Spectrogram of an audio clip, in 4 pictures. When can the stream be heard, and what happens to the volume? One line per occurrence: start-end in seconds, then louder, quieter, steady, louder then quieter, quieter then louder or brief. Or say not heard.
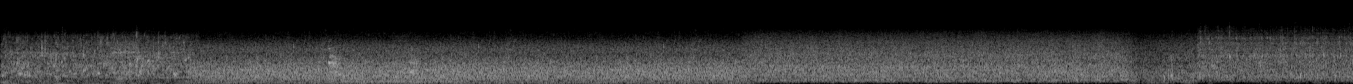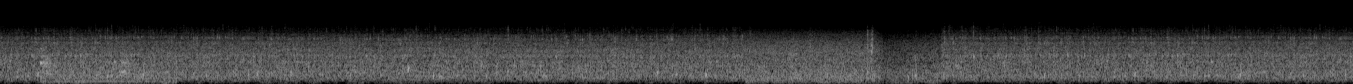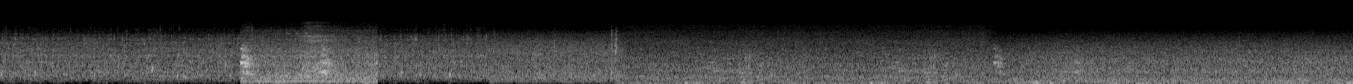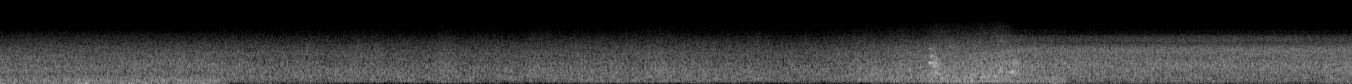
0.0-54.0 steady.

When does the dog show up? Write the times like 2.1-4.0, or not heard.
3.2-4.7, 13.9-15.3, 29.4-30.9, 37.0-38.4, 49.9-51.2.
